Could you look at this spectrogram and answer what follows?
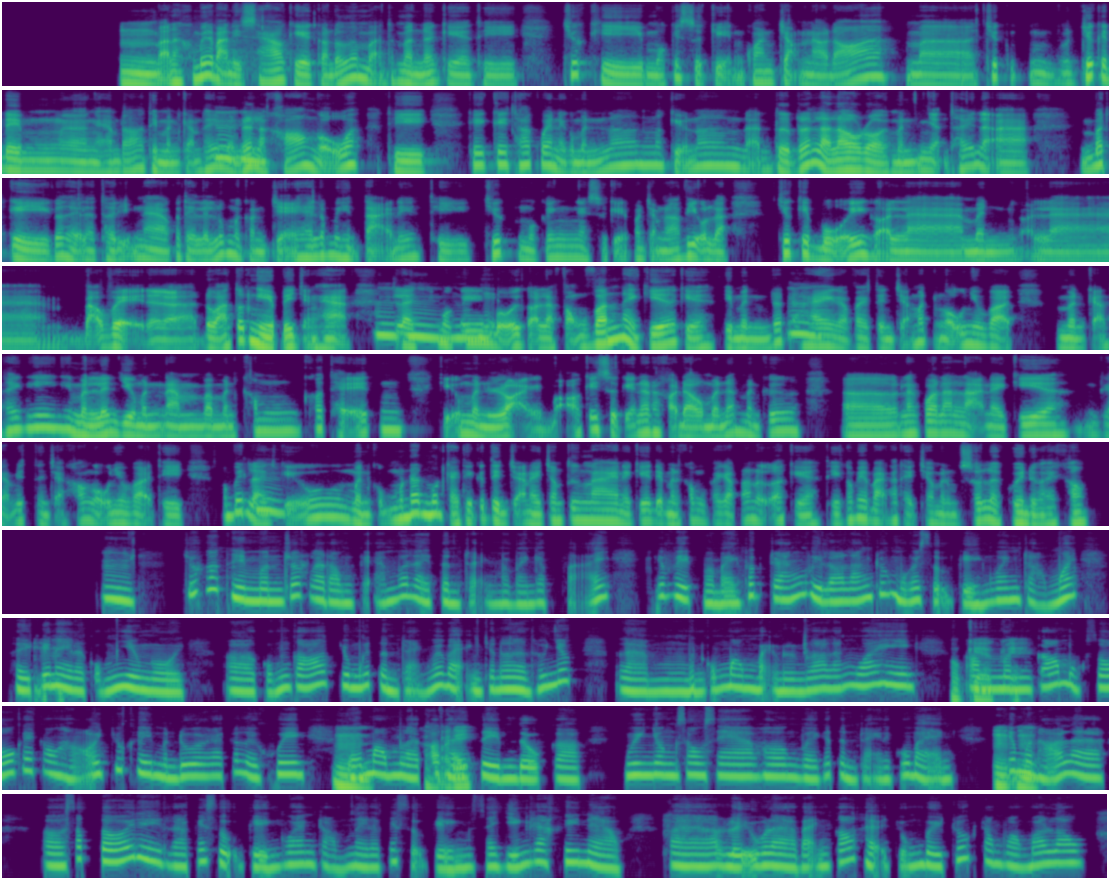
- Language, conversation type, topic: Vietnamese, advice, Làm thế nào để đối phó với việc thức trắng vì lo lắng trước một sự kiện quan trọng?
- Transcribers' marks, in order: other background noise; tapping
